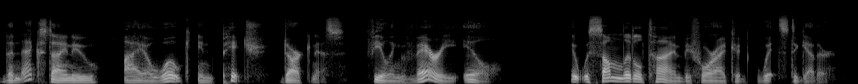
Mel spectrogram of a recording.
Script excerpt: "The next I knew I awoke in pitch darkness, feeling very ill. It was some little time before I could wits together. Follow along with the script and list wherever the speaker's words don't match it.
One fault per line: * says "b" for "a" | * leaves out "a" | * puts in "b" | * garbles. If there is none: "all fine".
all fine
